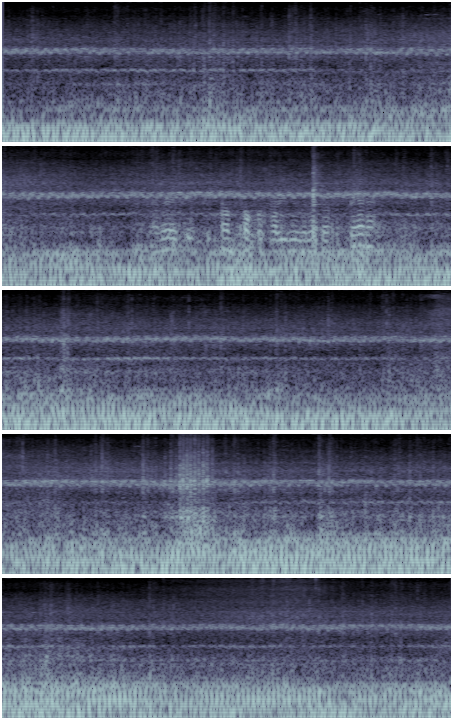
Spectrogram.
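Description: Tyres crunch over gravel and stones.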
